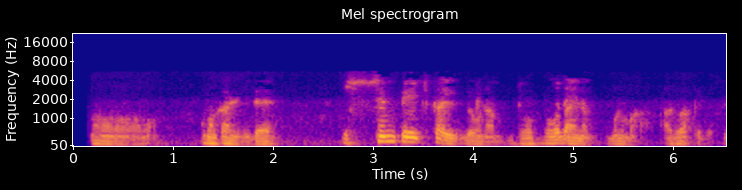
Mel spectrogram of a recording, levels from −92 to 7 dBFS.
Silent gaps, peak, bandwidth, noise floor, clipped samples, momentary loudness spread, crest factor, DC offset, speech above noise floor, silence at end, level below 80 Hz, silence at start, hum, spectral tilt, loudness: none; -2 dBFS; 5 kHz; -51 dBFS; under 0.1%; 17 LU; 18 dB; under 0.1%; 32 dB; 0 s; -42 dBFS; 0.15 s; none; -12.5 dB/octave; -20 LUFS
